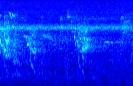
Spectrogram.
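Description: Faint rainforest ambience: a steady high insect drone with a couple of soft bird chirps.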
